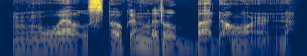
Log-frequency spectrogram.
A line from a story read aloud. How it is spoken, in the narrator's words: Bagheera purred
